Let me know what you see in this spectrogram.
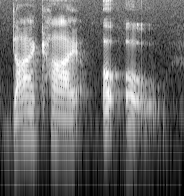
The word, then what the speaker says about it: dikaioo: The word justified here is dikaioo, D-I-K-A-I-O-O. In the Greek, when you have two O's on the end of the word, you pronounce it O-O. So dikaioo.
